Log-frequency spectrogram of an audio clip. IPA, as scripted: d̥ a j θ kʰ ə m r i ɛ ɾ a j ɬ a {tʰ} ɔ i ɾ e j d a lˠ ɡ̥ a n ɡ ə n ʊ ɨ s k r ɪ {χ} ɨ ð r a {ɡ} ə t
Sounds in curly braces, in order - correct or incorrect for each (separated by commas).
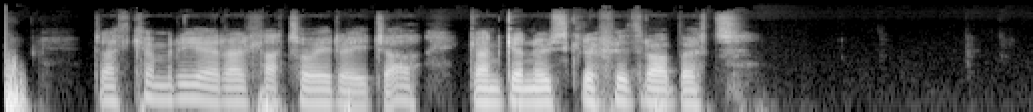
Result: correct, incorrect, incorrect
